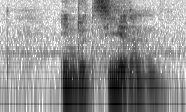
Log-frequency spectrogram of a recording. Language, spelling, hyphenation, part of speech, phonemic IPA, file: German, induzieren, in‧du‧zie‧ren, verb, /ɪnduˈtsiːʁən/, De-induzieren.ogg
- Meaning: to induce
